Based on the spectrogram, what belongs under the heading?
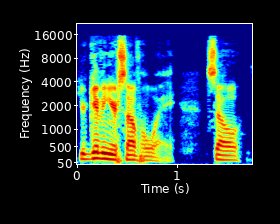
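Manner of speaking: normal talking voice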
